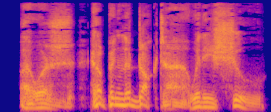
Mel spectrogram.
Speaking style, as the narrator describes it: he says gruffly

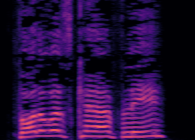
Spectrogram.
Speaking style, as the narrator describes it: he shouted back to the Scarecrow

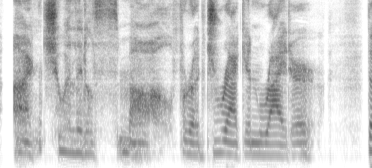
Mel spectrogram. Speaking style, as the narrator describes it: the Venon hisses

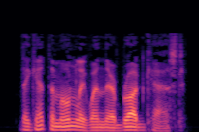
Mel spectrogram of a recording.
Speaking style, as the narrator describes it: she whispered

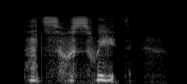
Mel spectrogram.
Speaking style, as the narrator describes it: she whispers

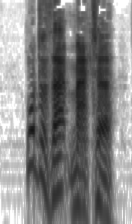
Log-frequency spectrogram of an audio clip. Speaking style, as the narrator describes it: said George hotly

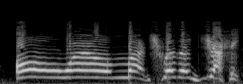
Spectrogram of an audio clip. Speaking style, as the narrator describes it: cried the old man after examining it

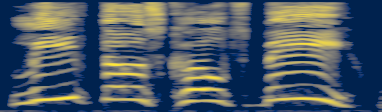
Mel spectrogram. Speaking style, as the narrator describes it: Royal shouted

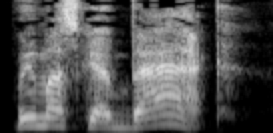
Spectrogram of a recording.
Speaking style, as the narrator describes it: I cried

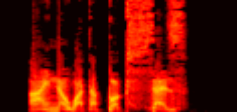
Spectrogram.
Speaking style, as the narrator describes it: snapped Root

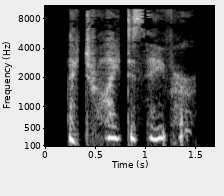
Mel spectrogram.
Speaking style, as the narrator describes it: I whispered

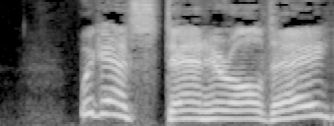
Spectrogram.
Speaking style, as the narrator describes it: he blurted

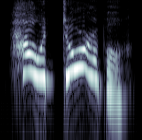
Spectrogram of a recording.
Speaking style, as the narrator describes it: Alex squealed at first sight of the town

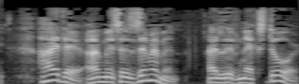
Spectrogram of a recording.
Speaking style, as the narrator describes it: said cheerfully

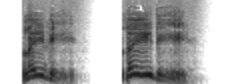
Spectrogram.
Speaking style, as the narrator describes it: shouting in a squeak

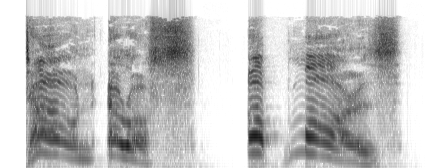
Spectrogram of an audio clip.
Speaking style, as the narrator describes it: he shouted

